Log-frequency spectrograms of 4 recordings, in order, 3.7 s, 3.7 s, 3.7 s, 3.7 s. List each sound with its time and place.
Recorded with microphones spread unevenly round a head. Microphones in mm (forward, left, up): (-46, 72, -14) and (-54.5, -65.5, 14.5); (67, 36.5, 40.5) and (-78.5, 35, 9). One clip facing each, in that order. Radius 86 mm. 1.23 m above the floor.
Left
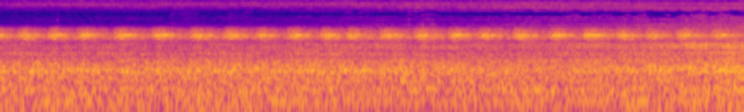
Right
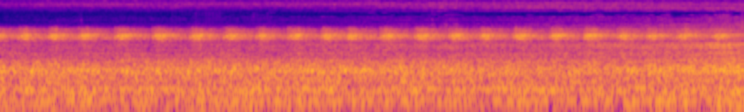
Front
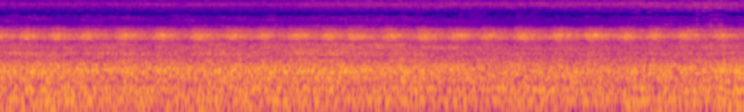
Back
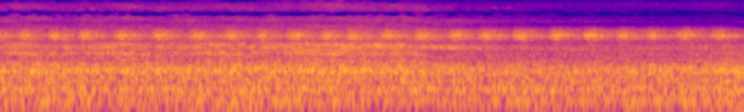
0.0 s an insect: 120° right, 0.8 m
